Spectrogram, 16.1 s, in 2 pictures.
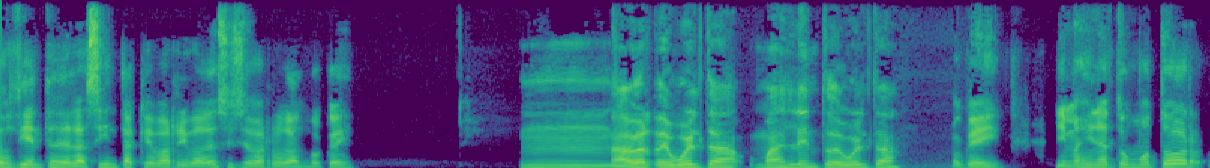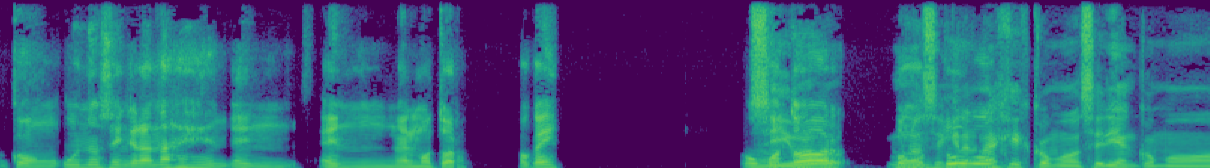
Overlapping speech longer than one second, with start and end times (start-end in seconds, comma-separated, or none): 13.0-14.8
